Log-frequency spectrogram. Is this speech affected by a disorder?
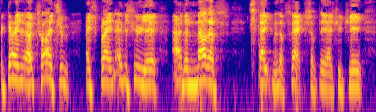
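Yes: clinically deaf; clinically deaf since school age, could not follow unfamiliar Suffolk slang.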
